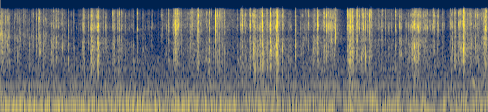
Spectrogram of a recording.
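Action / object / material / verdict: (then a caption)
scrape / thin paper film strip wound on wooden spools / paper / none. Fingertips wind a thin printed paper strip between wooden spools and flex the paper, crinkling it. Dense, bright crinkles and soft crackles run steadily throughout, with slightly louder flurries, over a low, steady hum.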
